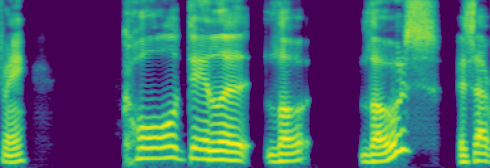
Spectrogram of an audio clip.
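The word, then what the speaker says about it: Col de la Loze: Am I I'm going to pronounce this wrong, guys. You correct me. Cole de la Lo. Is that right? Co de la.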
